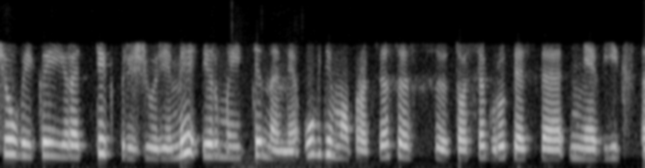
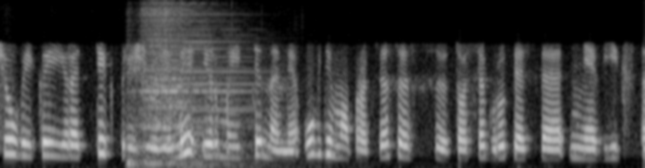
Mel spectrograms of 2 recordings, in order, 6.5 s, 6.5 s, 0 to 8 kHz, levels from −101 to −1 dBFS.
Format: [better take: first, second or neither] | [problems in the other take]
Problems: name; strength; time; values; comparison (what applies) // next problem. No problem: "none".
first | background sound (Screech); 14 dB below the speech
